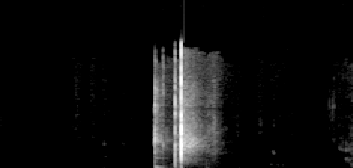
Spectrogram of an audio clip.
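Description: A bottle cap clicks shut.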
